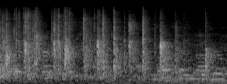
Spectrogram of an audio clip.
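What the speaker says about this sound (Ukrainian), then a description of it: "Оплески Богдану!" Scattered clapping from a small audience at a stage show, a few distinct hand claps in loose rhythm, fairly faint and mixed with voices.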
